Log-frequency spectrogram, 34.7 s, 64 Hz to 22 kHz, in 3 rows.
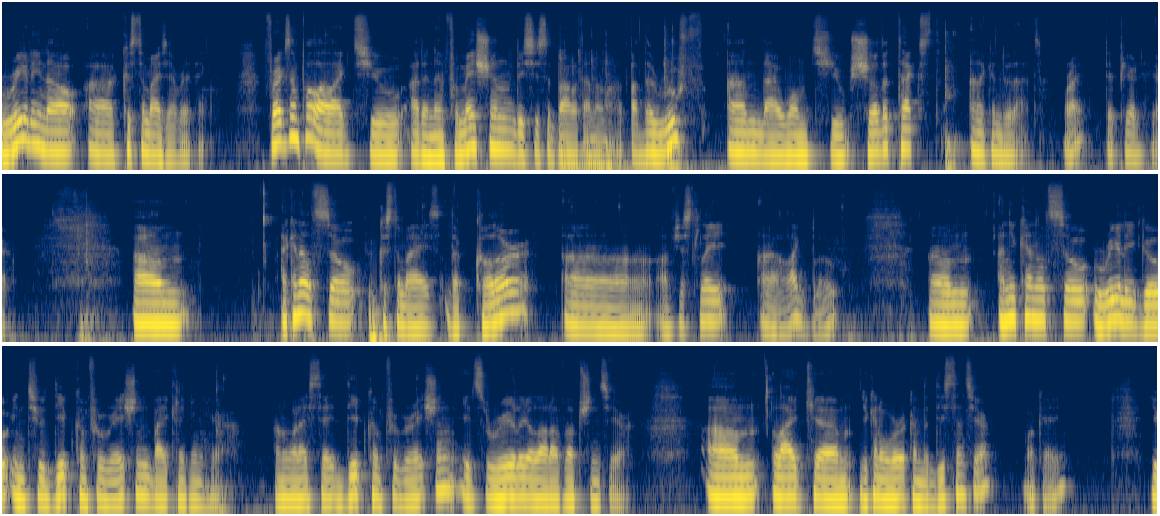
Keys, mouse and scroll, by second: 3.2-4.2 drag, 6.0 o, 10.6-12.4 middle drag, 12.4 z.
